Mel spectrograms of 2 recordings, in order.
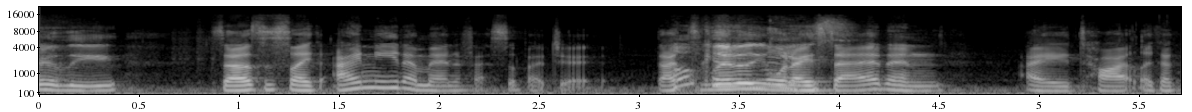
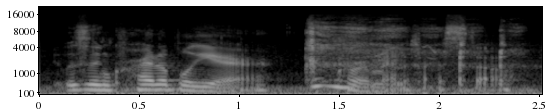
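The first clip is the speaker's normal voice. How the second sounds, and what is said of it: Grave bad-news announcer tone. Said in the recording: “That sounds like that bad news voice.”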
